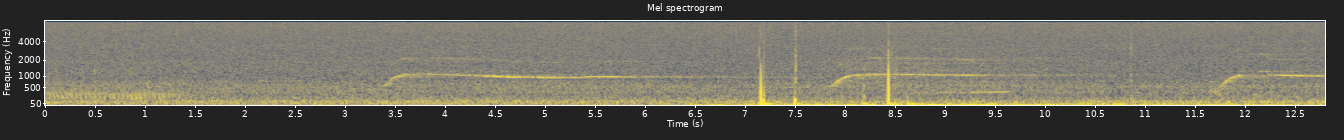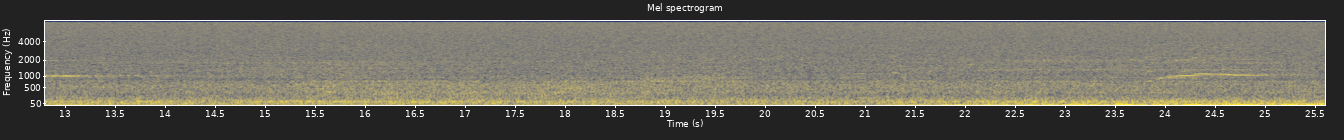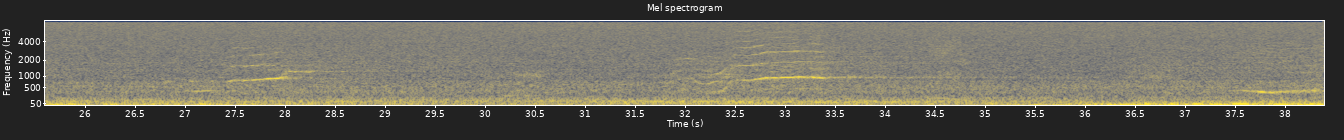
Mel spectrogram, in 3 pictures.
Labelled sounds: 3.4	5.8	humpback whale, 0.80 to 1.2 kHz
7.9	9.4	humpback whale, 0.80 to 2.2 kHz
11.8	12.8	humpback whale, 0.80 to 1.1 kHz
23.9	24.9	humpback whale, 0.83 to 1.2 kHz
27.4	28.3	humpback whale, 0.80 to 3.3 kHz
30.3	30.6	humpback whale, 0.93 to 1.2 kHz
32.5	33.4	humpback whale, 0.80 to 3.7 kHz

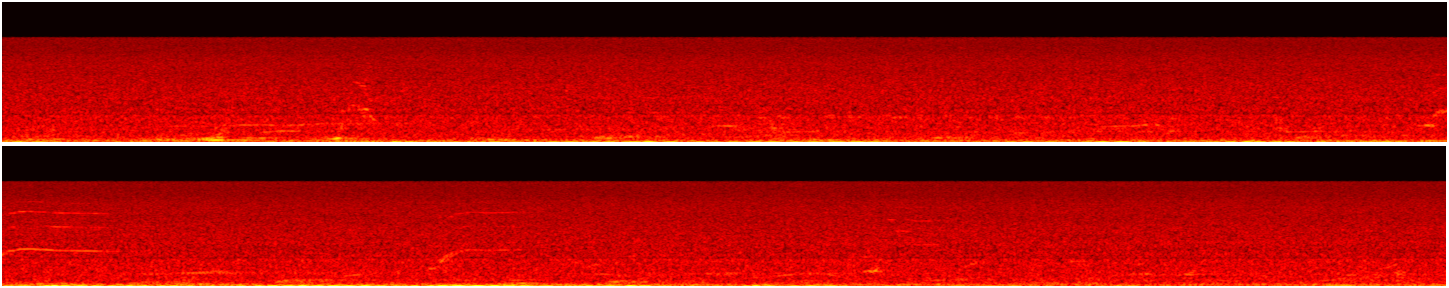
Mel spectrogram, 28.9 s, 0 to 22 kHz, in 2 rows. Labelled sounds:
3.4	3.7	humpback whale, 0.83 to 1.1 kHz
14.3	15.5	humpback whale, 0.80 to 3.3 kHz
18.8	19.5	humpback whale, 0.80 to 3.2 kHz

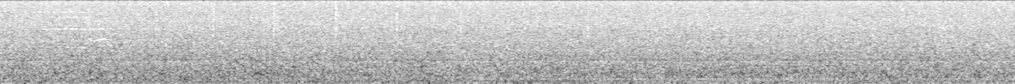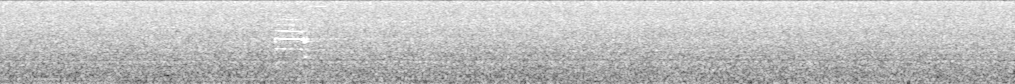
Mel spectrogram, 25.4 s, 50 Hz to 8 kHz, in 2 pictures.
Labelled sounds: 16.1	16.6	killer whale, northern resident, G clan, GI subclan, call N24i, 1.8 to 2.8 kHz

